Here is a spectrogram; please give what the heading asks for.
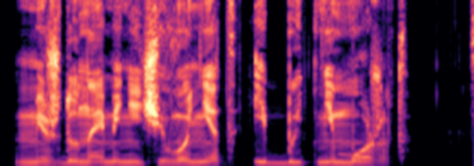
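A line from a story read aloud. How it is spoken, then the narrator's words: Plain. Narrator (Russian): сказал Адер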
